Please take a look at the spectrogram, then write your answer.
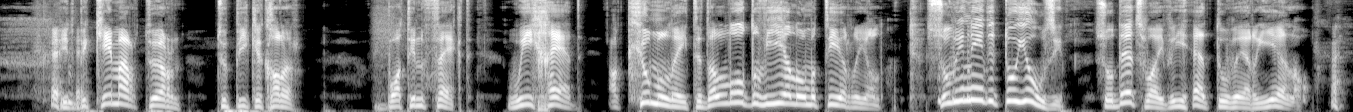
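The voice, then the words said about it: Put-on Russian accent. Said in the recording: “I should probably do it in a Russian accent ... I'm laughing about your accent”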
